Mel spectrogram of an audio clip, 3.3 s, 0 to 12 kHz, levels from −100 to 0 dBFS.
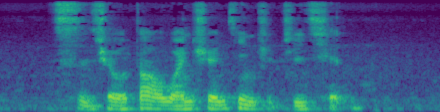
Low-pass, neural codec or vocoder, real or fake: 10.8 kHz; none; real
